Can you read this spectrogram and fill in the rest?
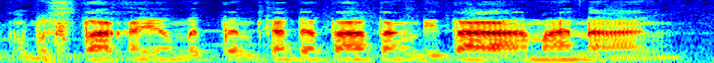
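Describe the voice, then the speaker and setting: Actor as sincere young Ilocano suitor. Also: male voice, fairly high pitch, brisk, lo-fi sound, over music, close to an everyday voice. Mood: happy. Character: sincere working young suitor, tender and hopeful. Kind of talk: Ilocano radio-style serial drama acting.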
